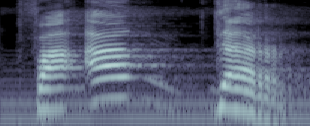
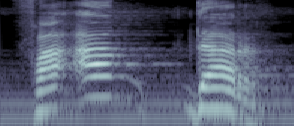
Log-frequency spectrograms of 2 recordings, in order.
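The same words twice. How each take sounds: No difference in how they are said.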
